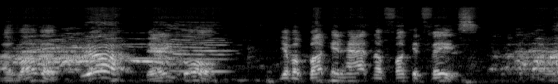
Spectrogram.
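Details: Adult speaker; Normal speech.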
